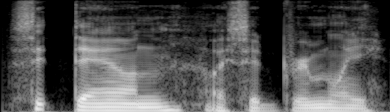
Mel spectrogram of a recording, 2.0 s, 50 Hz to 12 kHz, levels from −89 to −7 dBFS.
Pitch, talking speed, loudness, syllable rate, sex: 95 Hz, 155 wpm, -19 LUFS, 3.4 syllables/s, male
